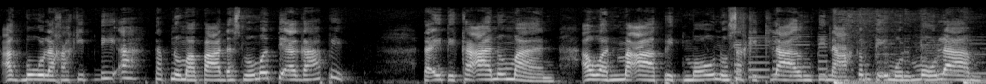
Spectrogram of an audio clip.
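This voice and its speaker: A woman's voice: medium pitch, fairly even intonation, a little slow, a bit bright. An actress with an Ilocano accent playing a motherly village storekeeper in a comedy drama podcast. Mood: scolding. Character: motherly village storekeeper, scolding yet obliging. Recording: music under the voice. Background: music.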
